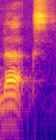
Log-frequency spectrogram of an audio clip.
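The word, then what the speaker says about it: Knucks: And then there's a dude named Nux that has a song called Leon the Professional. Nux is spelled K-N-U-C-K-S.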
